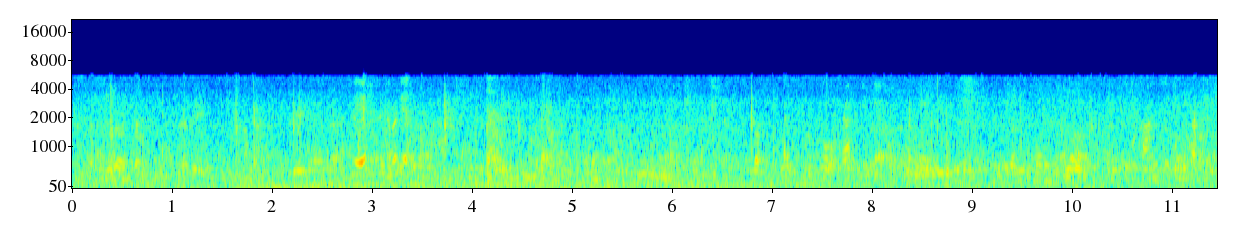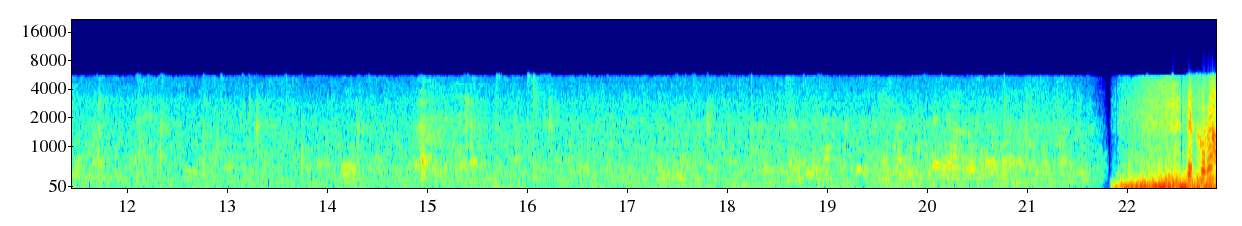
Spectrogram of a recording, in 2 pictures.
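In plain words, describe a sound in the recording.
Men and women chatter in a murmuring crowd nearby.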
